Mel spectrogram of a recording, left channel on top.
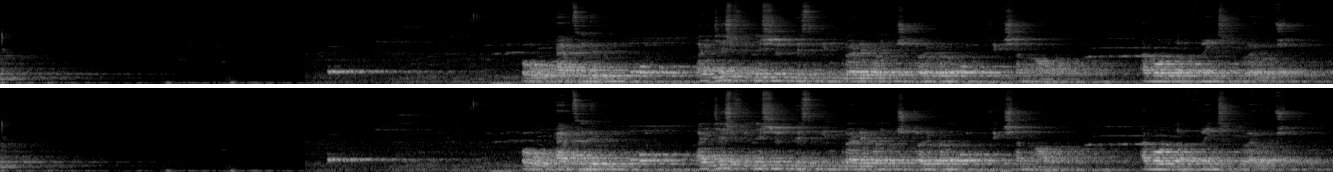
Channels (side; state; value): both; normal; correlation 0.50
